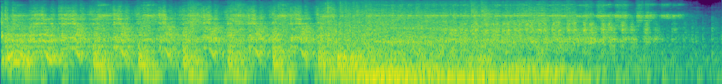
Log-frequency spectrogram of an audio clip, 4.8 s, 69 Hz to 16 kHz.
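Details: Husqvarna riding mower, Kohler 7000 series engine with new carburetor and starter: catches on a primer spray, runs rough and loud about four seconds, then dies; fuel starvation from a fuel flow issue at the tank.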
